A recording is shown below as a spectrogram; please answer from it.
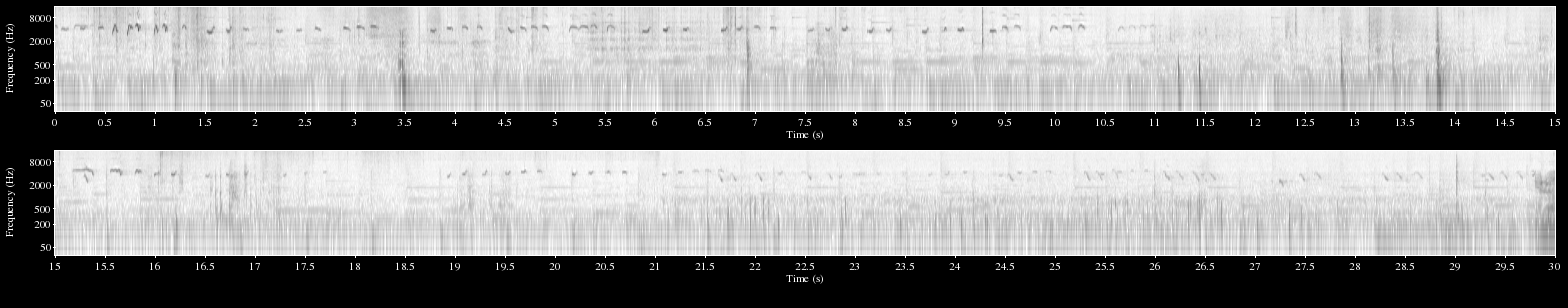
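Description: Baby chicks peeping: runs of short, high, falling chirps, busiest in the first ten seconds and again in the middle, over background music. Scattered knocks and rustles come through as well.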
